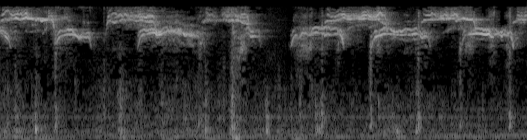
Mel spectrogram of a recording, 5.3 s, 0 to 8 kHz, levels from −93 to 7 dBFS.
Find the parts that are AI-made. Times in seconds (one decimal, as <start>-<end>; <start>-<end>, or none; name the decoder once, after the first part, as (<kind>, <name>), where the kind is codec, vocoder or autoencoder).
1.7-2.4 (vocoder, Vocos)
